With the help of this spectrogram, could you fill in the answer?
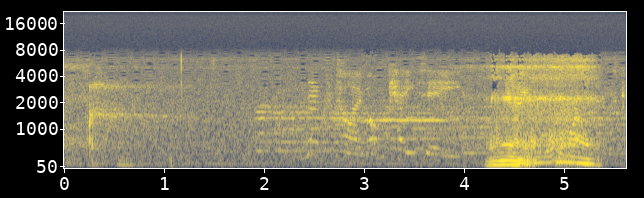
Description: my husband makein the house shake with his snoring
